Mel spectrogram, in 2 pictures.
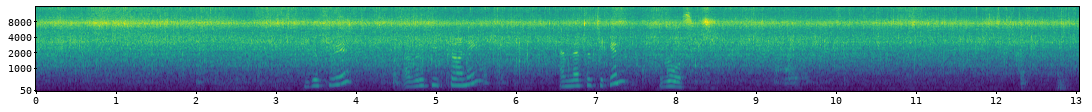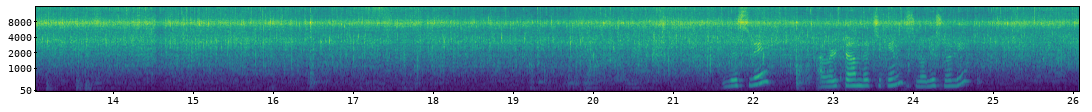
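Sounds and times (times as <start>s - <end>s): chicken sizzling in hot oil: 0.0s - 26.0s
metal spatula scraping pan: 9.0s - 10.0s, 19.2s - 21.1s.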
